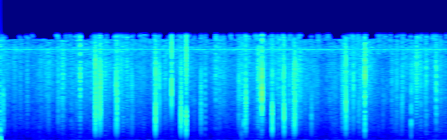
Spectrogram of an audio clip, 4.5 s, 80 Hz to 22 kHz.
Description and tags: vinyl - in - precious memories
The couple seconds of crackle before the music starts on an old vinyl record.
Recorded through USB into Audacity from a Sony PSLX300USB USB Stereo Turntable.
crackle, vinyl-record, pop, album, lofi, vintage, noisy, record, surface-noise, noise, vinyl, turntable, LP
